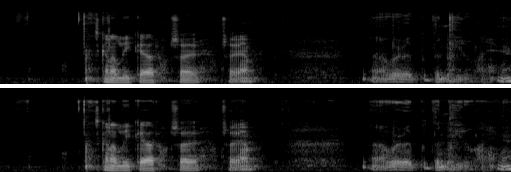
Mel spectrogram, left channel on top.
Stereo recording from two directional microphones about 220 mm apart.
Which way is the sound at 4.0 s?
5° left (ahead or behind).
